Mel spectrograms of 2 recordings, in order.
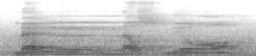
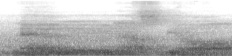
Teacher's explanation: Dari idgham bi gunnah, jadi ada dengung.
